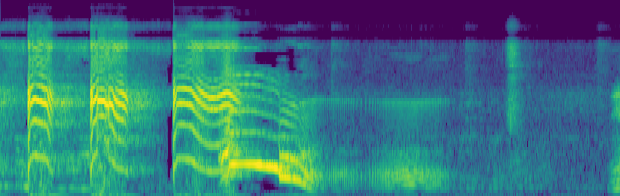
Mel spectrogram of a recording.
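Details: Fluffy, a pet dog, cries as he plays with a stuffed animal: a few short yelps, then two longer wavering whines sliding downward, followed by quiet background sounds.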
